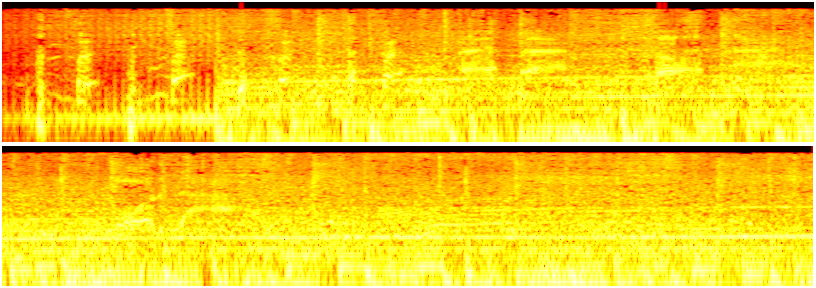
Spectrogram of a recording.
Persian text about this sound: برخشید من از وسط یک عالم دوده شهری با شما حرف میزنم، الان یه ماشینی که از فرط داغونی به جای دود گاز خردل تولید میکرد از اینجا رد شد.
